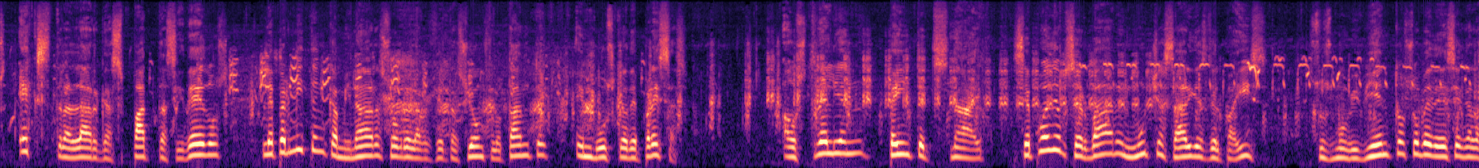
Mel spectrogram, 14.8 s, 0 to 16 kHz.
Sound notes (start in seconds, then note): 6.8 wetlands birds sounds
